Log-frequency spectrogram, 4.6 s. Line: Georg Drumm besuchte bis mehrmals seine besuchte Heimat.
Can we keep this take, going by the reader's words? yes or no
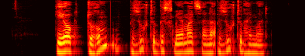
yes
